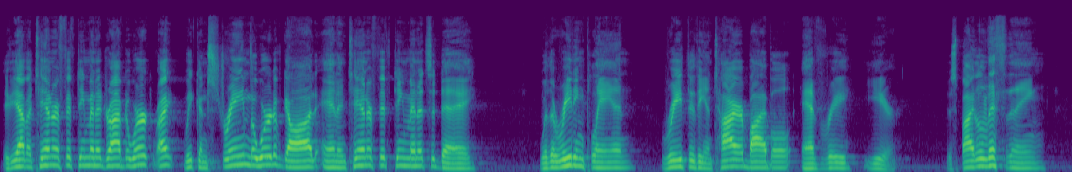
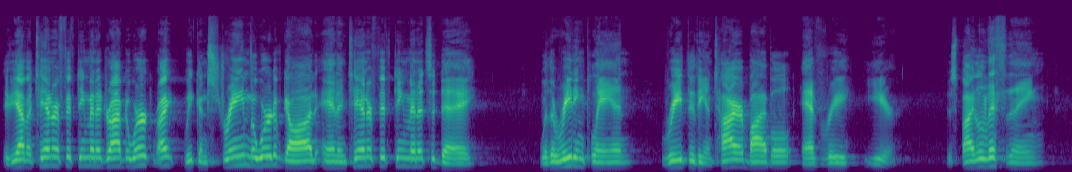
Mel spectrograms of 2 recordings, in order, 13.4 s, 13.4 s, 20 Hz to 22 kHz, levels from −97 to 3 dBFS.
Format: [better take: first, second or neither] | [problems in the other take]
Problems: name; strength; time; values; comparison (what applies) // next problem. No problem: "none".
first | thin; somewhat; fading below 250 Hz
